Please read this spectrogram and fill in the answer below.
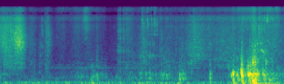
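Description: Handling noise from the plastic Flowbee hair clipper and its spacer attachments being picked up: a brief rustle, light clicks and scrapes, then a cluster of louder knocks and clunks near the end.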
